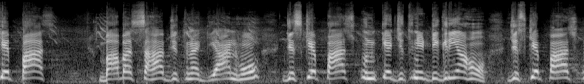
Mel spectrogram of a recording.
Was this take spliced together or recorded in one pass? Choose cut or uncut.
uncut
